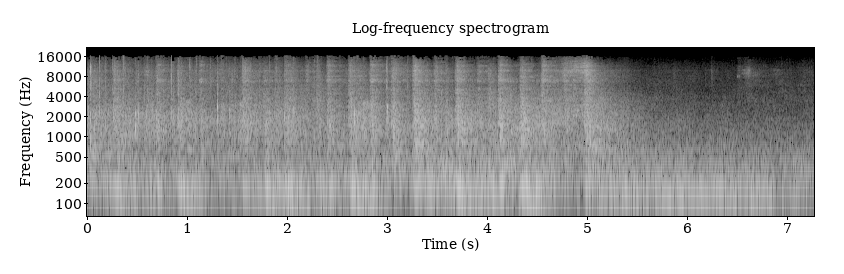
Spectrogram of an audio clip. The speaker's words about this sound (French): give them a big round of applause because they are doing a fantastic job at translating every single word that is spoken on this stage.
